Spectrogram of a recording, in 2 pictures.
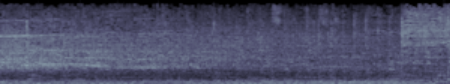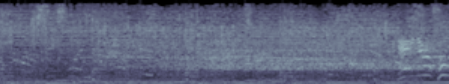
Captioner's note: cheers and applause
